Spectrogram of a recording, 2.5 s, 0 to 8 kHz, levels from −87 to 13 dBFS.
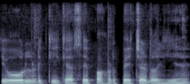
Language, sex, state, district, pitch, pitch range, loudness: Hindi, male, Uttar Pradesh, Muzaffarnagar, 100 Hz, 100-105 Hz, -17 LUFS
